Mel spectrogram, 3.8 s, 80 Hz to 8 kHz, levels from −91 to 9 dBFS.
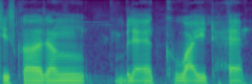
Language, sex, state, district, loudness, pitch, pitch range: Hindi, male, Jharkhand, Ranchi, -16 LUFS, 105 Hz, 105-110 Hz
